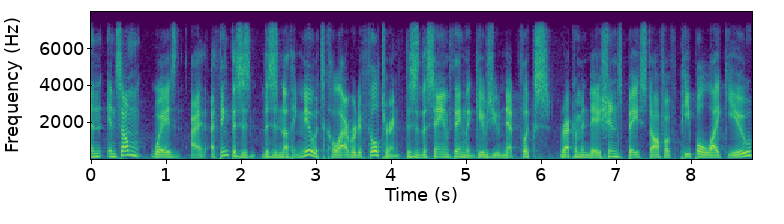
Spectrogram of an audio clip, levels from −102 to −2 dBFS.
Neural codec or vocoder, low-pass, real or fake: vocoder, 44.1 kHz, 128 mel bands every 256 samples, BigVGAN v2; 7.2 kHz; fake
